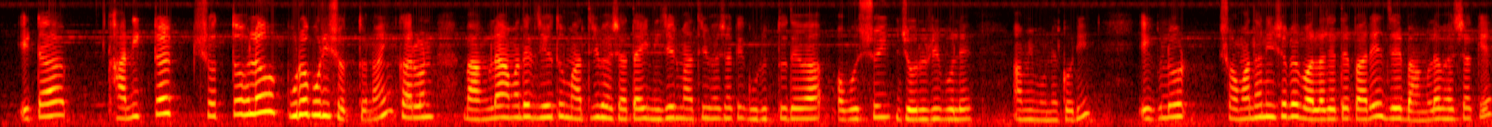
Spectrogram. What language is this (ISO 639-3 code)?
ben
